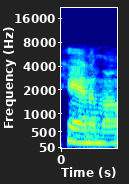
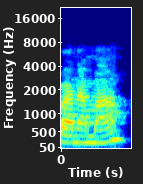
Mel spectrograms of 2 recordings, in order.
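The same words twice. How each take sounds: First: The word is said with a plain American accent. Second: The word is said with a Spanish-style accent.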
